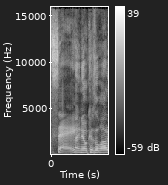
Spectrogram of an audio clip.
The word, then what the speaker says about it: Saie: good for our skin and the company's called say spelled s-a-i-e yeah but pronounce say I know because a lot of people were saying PSY and it's pronounced say which means what to you what's the message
